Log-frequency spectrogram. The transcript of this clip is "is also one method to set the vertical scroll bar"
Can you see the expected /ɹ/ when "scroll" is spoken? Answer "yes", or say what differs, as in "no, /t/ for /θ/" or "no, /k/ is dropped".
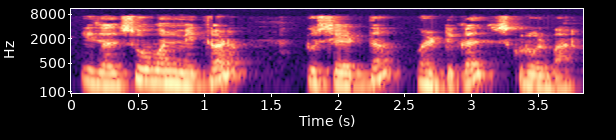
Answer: yes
